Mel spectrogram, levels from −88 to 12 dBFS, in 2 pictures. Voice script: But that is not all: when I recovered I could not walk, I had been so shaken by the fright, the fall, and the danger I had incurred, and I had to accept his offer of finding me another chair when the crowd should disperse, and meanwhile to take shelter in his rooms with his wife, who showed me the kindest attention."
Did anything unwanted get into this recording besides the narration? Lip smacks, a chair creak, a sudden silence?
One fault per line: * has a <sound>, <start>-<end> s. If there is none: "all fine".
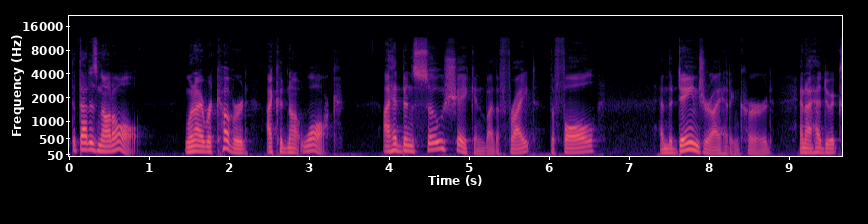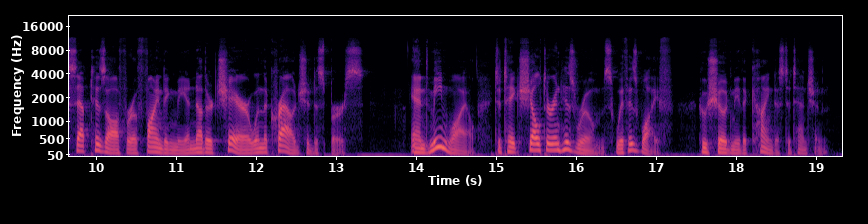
all fine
